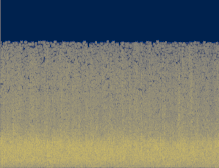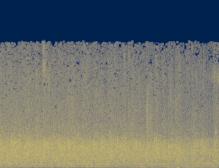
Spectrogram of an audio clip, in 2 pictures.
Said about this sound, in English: I just want to invite a round of applause for them for what they did.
